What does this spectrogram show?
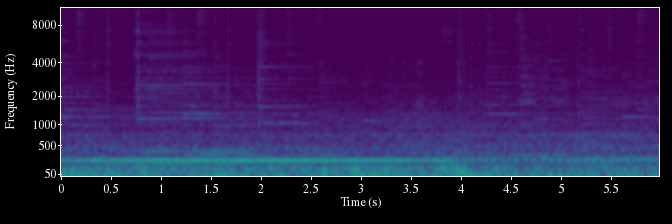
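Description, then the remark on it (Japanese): Continuous car engine drone with a steady low hum and broad road rumble underneath, holding an even, fairly loud level throughout with no speech, recorded late at night while driving past the Mount Takao area toward Hachioji, Japan. “どうですかねこれ車の音多分その、うん、結構入ってると思うしどんな感じかななんて思ってて”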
